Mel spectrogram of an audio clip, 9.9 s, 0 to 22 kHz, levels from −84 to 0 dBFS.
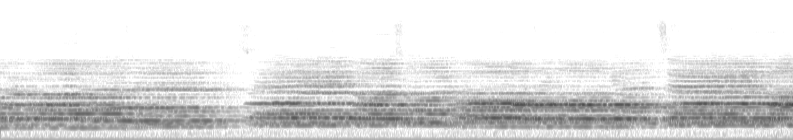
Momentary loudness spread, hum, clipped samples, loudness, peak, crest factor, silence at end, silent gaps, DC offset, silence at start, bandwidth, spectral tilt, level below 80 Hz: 9 LU; none; under 0.1%; -35 LUFS; -20 dBFS; 14 dB; 0 s; none; under 0.1%; 0 s; 12.5 kHz; -4 dB/octave; -78 dBFS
